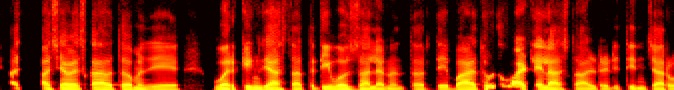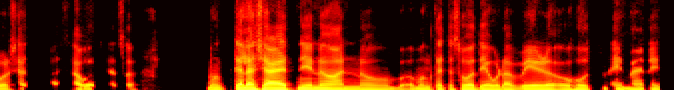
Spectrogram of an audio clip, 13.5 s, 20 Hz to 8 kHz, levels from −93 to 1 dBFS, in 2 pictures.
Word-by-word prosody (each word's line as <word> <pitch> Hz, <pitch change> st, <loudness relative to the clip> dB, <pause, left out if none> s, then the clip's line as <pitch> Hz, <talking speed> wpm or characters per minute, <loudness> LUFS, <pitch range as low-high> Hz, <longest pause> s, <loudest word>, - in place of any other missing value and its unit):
अ -, -, -1 dB, 0.3 s
अशा 135 Hz, +4 st, +1 dB
वेळेस 140 Hz, 0 st, +2 dB
काय 140 Hz, -2 st, +2 dB
होतं 130 Hz, +1 st, +1 dB
म्हणजे, 120 Hz, -1 st, -2 dB, 0.4 s
वर्किंग 120 Hz, +3 st, +2 dB
जे 135 Hz, -, +2 dB
असतात 125 Hz, -2 st, +2 dB
आता 105 Hz, -, -8 dB
डिव्होर्स 115 Hz, 0 st, +1 dB
झाल्यानंतर, 105 Hz, +1 st, -2 dB
ते 150 Hz, -, 0 dB
बाळ 135 Hz, +1 st, +4 dB
थोडं 140 Hz, -1 st, -2 dB
वाढलेलं 125 Hz, 0 st, +3 dB
असतं 115 Hz, 0 st, -7 dB
ऑलरेडी 105 Hz, 0 st, -4 dB
3-4 110 Hz, -1 st, -1 dB
वर्षाचं, 105 Hz, -1 st, -5 dB, 0.2 s
5-6 105 Hz, -, -7 dB
वर्षाचं, 105 Hz, 0 st, -8 dB, 0.8 s
मग 135 Hz, 0 st, -1 dB
त्याला 140 Hz, -1 st, +7 dB
शाळेत 125 Hz, -2 st, +6 dB
नेणं-आणणं, 115 Hz, -1 st, +1 dB
म -, -, -6 dB
मग 110 Hz, -, -2 dB
त्याच्यासोबत 120 Hz, +1 st, -1 dB
एवढा 115 Hz, 0 st, 0 dB
वेळ 115 Hz, +1 st, +2 dB
अ, -, -, -2 dB
होत 115 Hz, -1 st, -2 dB
नाही 110 Hz, 0 st, -5 dB
मॅनेज. 105 Hz, +1 st, -4 dB
115 Hz, 155 wpm, -22 LUFS, 110-125 Hz, 0.8 s, त्याला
